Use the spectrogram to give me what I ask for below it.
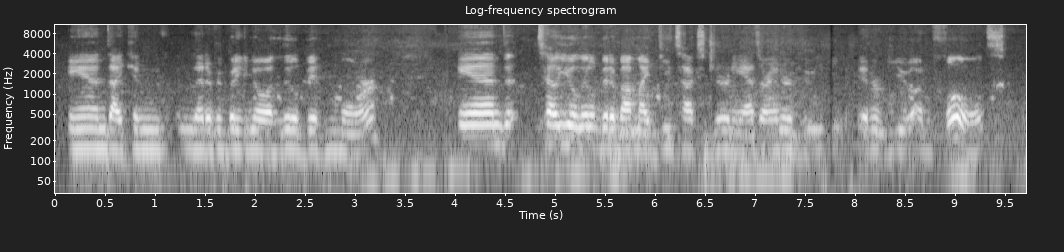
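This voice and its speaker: A man with an American accent speaks at a moderate pace in a fairly high, monotone, flat voice over noticeable background noise. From US Midwest, Chicago. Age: 40s. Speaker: detox practitioner. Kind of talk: interview. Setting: outdoors on a rooftop garden.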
